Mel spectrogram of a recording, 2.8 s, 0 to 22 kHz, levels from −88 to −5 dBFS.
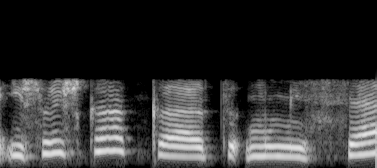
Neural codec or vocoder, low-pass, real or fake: vocoder, 22.05 kHz, 80 mel bands, HiFi-GAN; 3.6 kHz; fake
